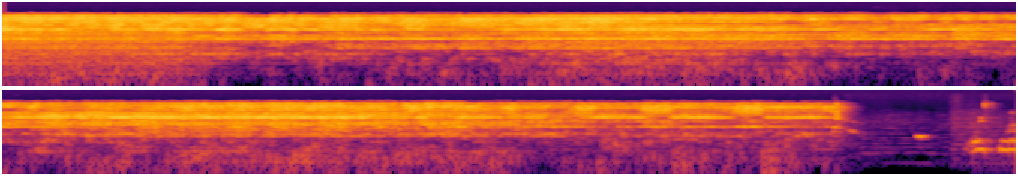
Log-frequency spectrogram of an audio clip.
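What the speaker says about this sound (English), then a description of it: "Use a hairdryer real quick." A handheld hairdryer blows over wet paint on a painting, a loud, steady, close whooshing roar that runs for most of the span before cutting off abruptly near the end.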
